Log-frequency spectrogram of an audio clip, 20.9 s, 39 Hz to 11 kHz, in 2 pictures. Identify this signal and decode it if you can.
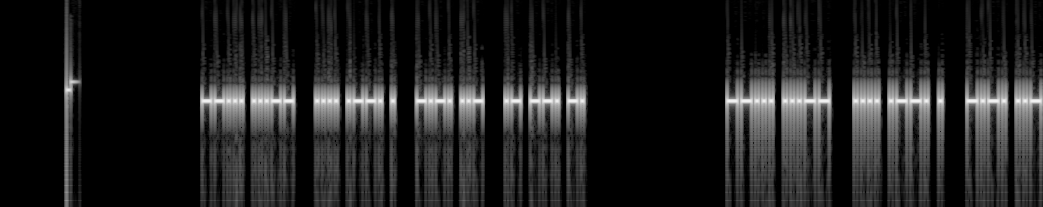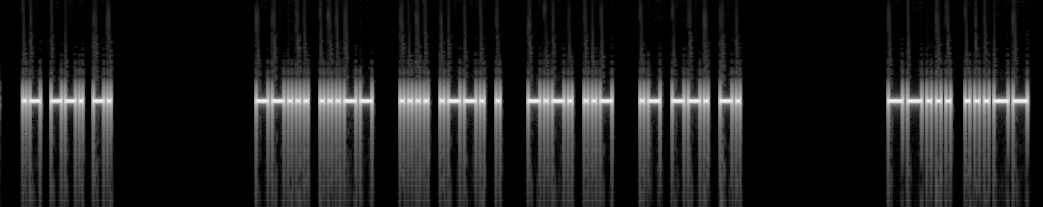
Morse code, heard as a keyed tone, about 30 wpm, 700 Hz. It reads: 73 HPE CU AGN 73 HPE CU AGN 73 HPE CU AGN 73
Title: Speed-Racing Common QSO Phrases - 25wpm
